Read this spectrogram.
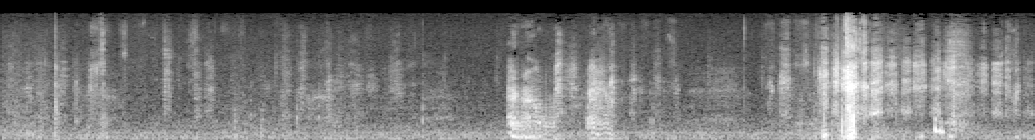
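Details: Panting from a female pug puppy: faint breathy puffs at first, then a cluster of stronger snorting huffs in the second half, with a sharp loud burst among them.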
